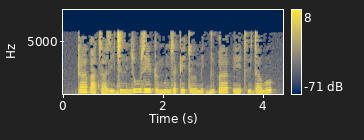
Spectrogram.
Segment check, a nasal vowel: absent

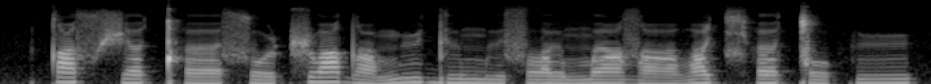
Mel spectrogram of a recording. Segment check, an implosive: absent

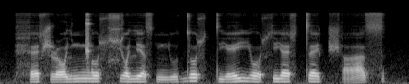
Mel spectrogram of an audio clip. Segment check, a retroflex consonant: present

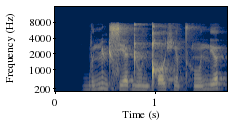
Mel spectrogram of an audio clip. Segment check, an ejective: present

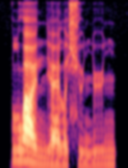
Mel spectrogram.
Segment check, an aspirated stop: absent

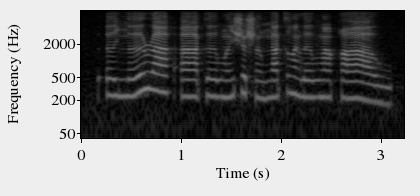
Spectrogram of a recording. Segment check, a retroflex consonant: present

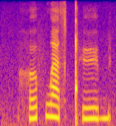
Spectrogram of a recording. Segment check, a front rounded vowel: present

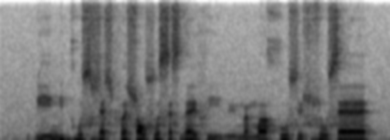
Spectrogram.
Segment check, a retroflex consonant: absent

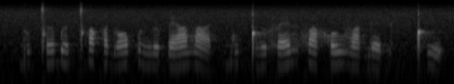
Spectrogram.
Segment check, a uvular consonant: present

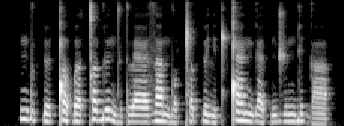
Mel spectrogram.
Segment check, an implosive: present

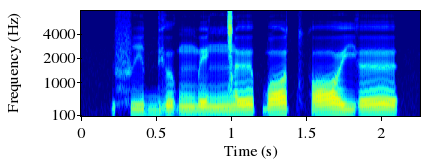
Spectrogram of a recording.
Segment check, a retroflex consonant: absent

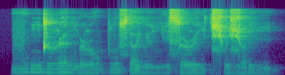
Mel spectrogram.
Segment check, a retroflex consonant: present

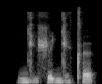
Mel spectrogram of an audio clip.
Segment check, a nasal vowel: absent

